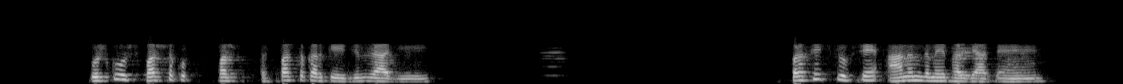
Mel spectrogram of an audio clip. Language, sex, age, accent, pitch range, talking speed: Hindi, male, 50-69, native, 140-190 Hz, 70 wpm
